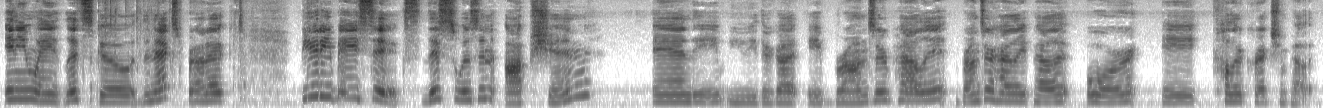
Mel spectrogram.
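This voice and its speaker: Speaking a little slowly, this Californian woman gives a casual product review of makeup from her home studio, chatty and frank, wandering off into asides. Her voice is a little high, gravelly and a bit bright, with lively intonation.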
